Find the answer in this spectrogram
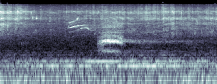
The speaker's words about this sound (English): Now allow yourself to relax into the sounds and open up to Raven's call.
